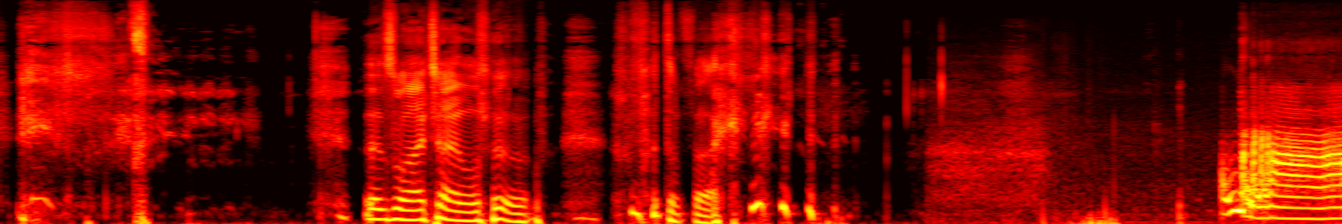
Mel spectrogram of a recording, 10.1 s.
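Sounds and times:
speech: 0.0s - 0.6s, 2.6s - 6.0s, 9.4s - 10.0s
laughter: 0.0s - 6.4s
fart: 9.2s - 10.0s.

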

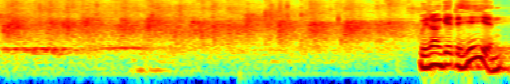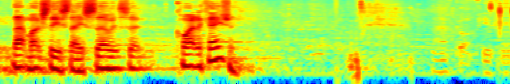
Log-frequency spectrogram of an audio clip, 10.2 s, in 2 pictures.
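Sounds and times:
audience applause: 0.0s - 4.7s
speech: 4.2s - 7.6s.

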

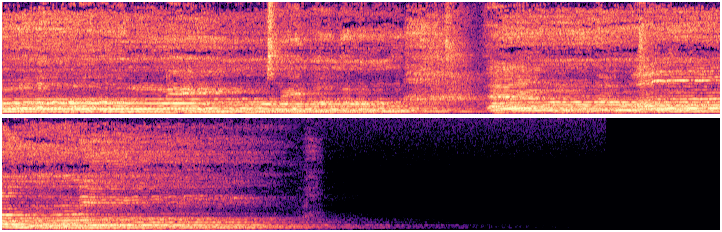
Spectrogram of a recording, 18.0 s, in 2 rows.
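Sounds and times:
a cappella singing: 0.0s - 13.8s.

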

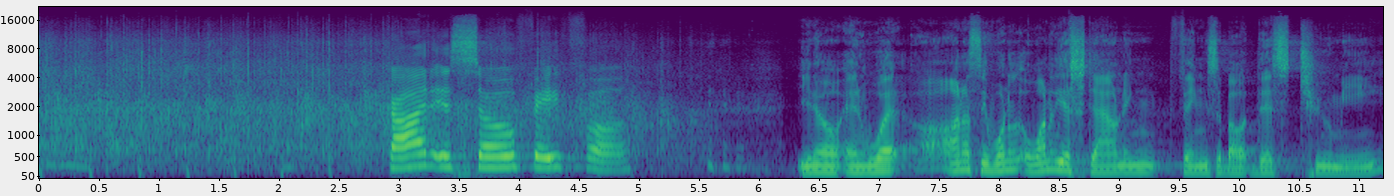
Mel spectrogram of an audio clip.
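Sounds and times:
audience applause: 0.0s - 5.8s
speech: 2.9s - 5.0s, 6.4s - 11.1s.

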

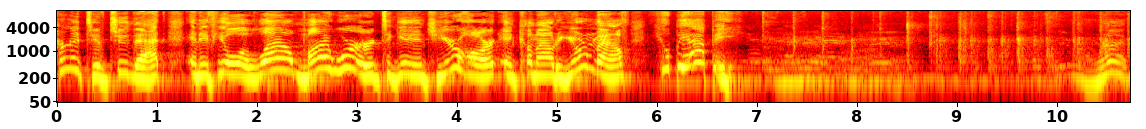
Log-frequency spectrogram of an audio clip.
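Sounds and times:
speech: 0.0s - 6.9s, 10.4s - 10.7s
low murmur of voices: 6.6s - 10.7s
light scattered golf clapping from small crowd: 7.0s - 10.7s.

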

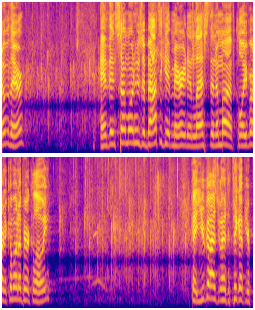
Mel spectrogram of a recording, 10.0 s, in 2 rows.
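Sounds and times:
speech: 0.0s - 0.6s, 1.9s - 6.0s, 8.8s - 10.0s
crowd applauding: 0.0s - 2.8s, 6.1s - 10.0s.

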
